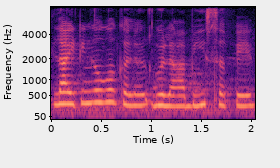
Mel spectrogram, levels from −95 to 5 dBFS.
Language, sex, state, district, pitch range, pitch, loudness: Hindi, female, Chhattisgarh, Rajnandgaon, 255-290 Hz, 265 Hz, -19 LUFS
